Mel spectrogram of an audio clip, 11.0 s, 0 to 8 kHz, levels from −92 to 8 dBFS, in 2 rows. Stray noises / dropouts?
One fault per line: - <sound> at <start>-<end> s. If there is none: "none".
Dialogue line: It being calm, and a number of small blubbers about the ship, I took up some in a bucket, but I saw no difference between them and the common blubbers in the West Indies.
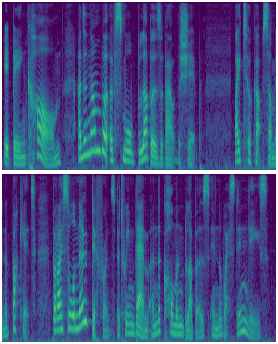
none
